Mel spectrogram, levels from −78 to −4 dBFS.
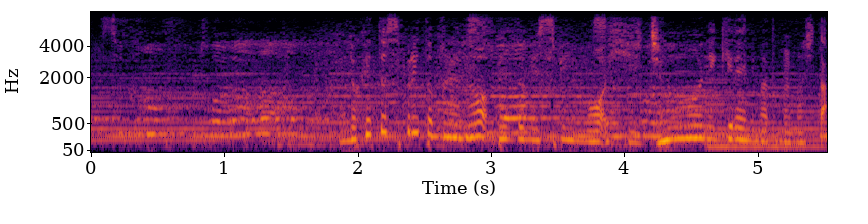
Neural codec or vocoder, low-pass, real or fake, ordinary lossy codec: none; 7.2 kHz; real; Opus, 24 kbps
